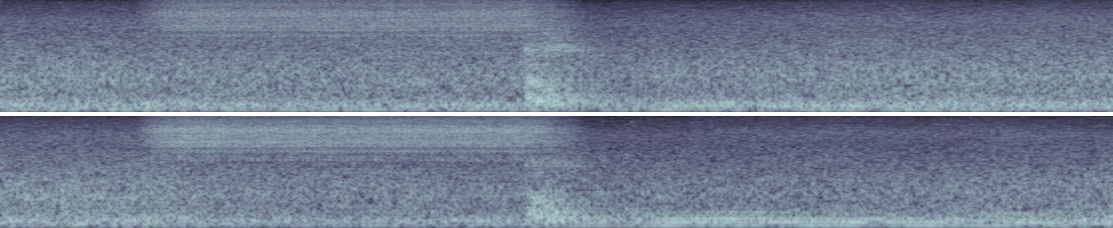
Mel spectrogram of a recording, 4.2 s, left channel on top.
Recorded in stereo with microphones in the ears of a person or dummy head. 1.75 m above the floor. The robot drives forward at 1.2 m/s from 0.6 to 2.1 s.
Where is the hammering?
50° left (ahead or behind), 10 m.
